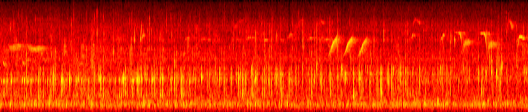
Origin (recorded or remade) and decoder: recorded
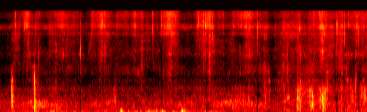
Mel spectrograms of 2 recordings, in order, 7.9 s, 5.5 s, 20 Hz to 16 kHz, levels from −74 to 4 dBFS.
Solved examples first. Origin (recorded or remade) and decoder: remade, codec, SNAC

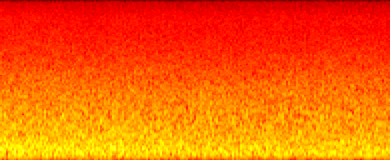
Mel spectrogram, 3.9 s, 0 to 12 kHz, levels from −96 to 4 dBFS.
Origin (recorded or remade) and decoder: recorded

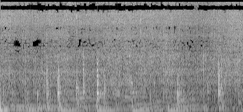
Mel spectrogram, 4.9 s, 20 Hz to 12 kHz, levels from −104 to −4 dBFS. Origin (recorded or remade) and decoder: recorded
